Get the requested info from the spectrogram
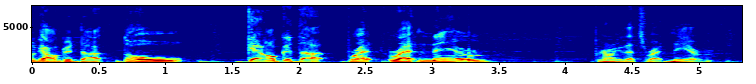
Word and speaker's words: Gadot: It's Gadot.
